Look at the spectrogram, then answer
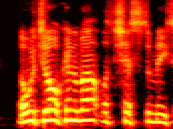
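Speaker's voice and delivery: unconvincing Northern accent. Asking about the Chester meet, put on a bad Northern accent. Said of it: "that's not a very good Northern accent".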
